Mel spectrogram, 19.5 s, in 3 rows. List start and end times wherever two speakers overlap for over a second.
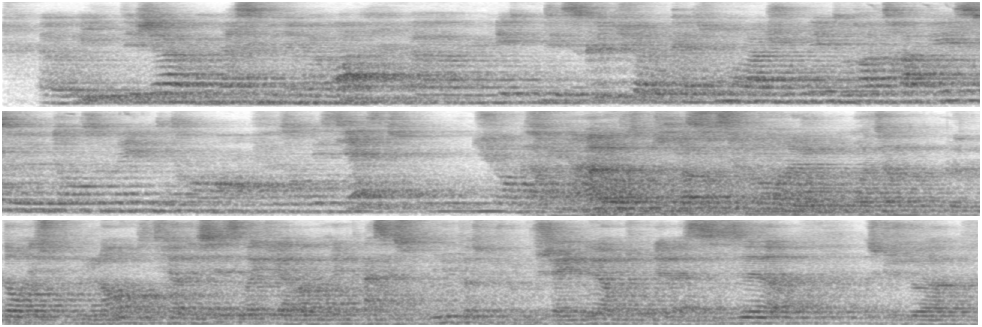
10.0-11.9

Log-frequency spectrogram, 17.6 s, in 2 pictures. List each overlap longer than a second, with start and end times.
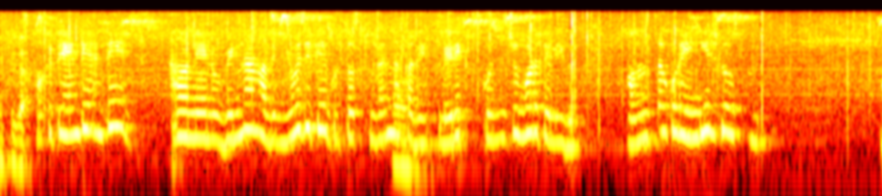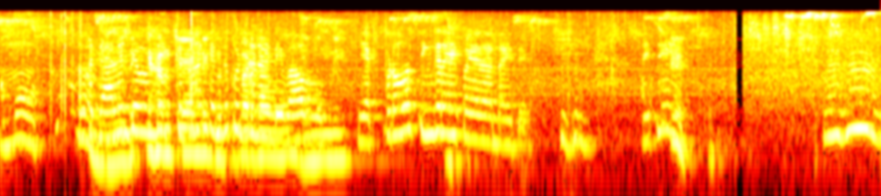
9.7-12.0

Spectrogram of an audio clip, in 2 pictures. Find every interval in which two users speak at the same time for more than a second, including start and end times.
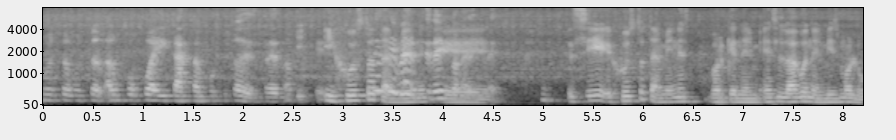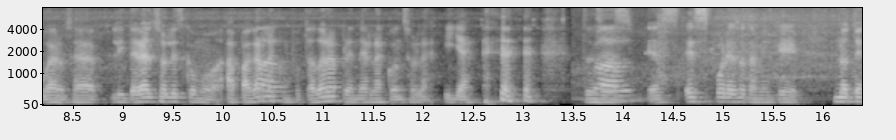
3.3-4.5

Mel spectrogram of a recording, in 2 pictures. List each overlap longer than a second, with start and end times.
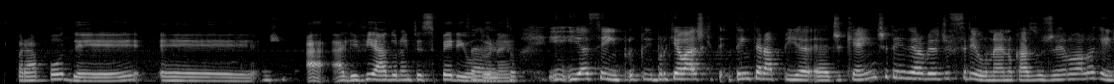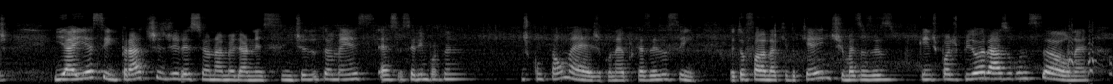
none

